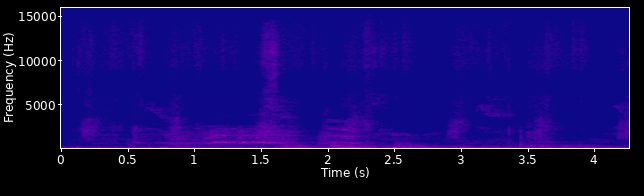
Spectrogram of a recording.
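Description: A rooster crowing once, starting about a second in.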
